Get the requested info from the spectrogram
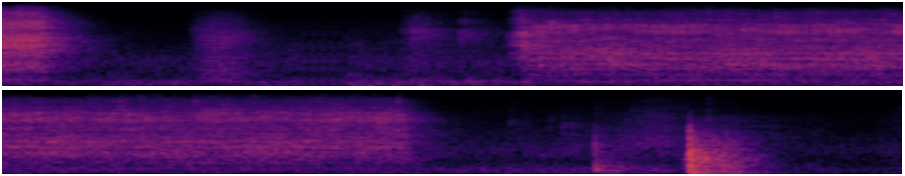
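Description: Aerosol can of foam shaving cream spraying onto a plate: a short hiss at the start, then a steady hiss lasting about two and a half seconds. A sharp knock near the end as the can is set down on the table.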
